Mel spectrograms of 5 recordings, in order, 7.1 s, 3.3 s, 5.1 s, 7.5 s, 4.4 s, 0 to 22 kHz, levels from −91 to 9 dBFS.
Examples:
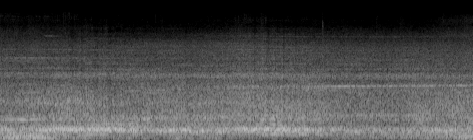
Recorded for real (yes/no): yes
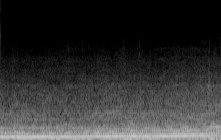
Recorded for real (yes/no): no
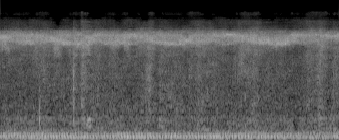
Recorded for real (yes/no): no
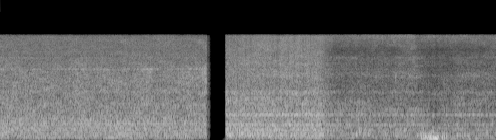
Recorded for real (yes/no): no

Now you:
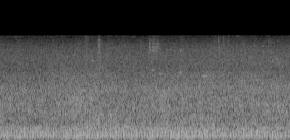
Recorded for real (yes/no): yes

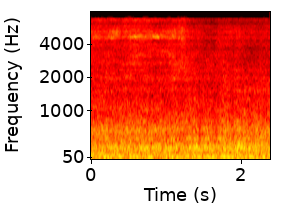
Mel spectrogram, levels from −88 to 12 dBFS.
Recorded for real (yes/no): no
